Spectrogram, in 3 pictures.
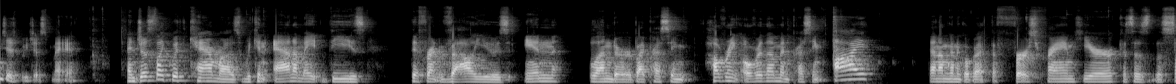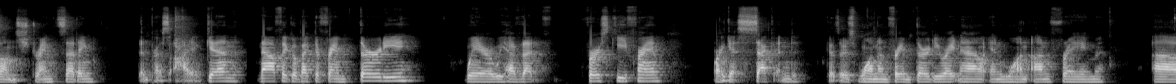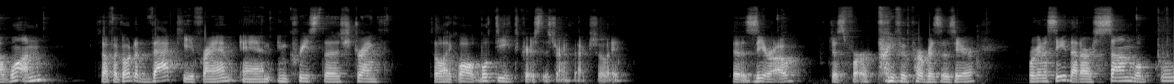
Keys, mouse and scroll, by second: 0.8 space, 8.2 i, 10.0 click, 13.4 i, 14.9 click, 22.8 click, 23.9 click, 26.1-27.3 drag, 27.6-31.2 drag, 33.3-34.8 drag, 35.0 space.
